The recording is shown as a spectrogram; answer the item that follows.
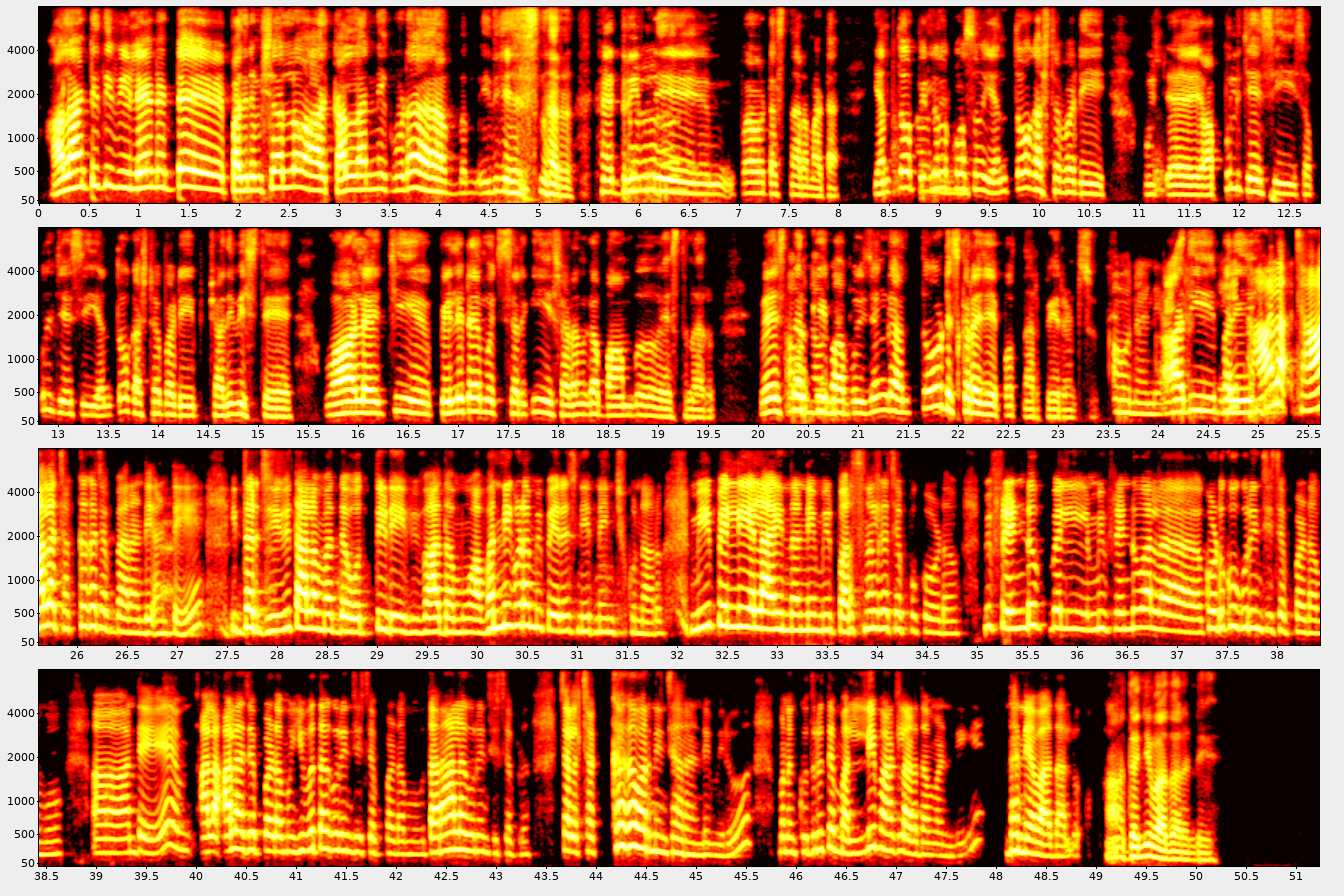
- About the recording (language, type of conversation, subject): Telugu, podcast, పెళ్లి విషయంలో మీ కుటుంబం మీ నుంచి ఏవేవి ఆశిస్తుంది?
- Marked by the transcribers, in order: laughing while speaking: "జేసేస్తున్నారు. ఆహ్, డ్రీమ్‌ని"; in English: "డ్రీమ్‌ని"; other background noise; in English: "సడెన్‌గా బాంబ్"; in English: "డిస్కరేజ్"; in English: "పేరెంట్స్"; in English: "పేరెంట్స్"; in English: "పర్సనల్‌గా"; in English: "ఫ్రెండ్"; in English: "ఫ్రెండ్"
